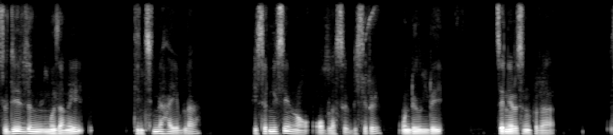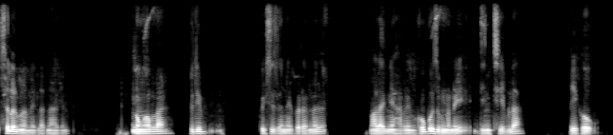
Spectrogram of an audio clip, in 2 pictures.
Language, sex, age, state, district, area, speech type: Bodo, male, 18-30, Assam, Baksa, rural, spontaneous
